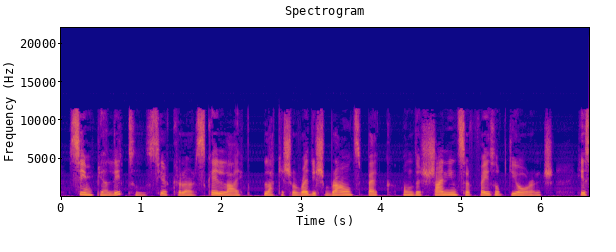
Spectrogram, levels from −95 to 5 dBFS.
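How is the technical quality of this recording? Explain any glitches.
The recording has one fault: timecode bleed running through the whole of the speech. Linear timecode at 24 frames per second is leaking from a neighbouring track or cable into the audio path. Because that code is a square wave flipping between tones around 1 and 2 kHz, it sits behind the speech as a steady chirping warble, faint at roughly 45 dB below the speech but continuous from start to finish.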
